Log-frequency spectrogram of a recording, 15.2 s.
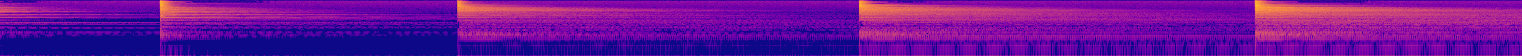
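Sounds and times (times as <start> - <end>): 
20 inch ride cymbal played with plastic rods: 4.6 - 15.2.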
